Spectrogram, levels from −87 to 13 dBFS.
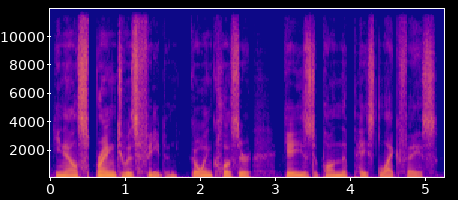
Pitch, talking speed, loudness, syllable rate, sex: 110 Hz, 160 wpm, -21 LUFS, 4.2 syllables/s, male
